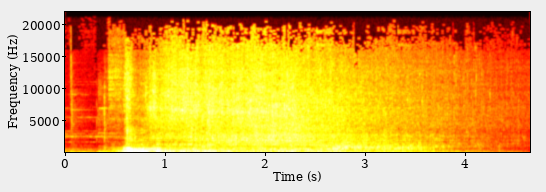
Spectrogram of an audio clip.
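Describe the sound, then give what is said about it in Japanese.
A toilet flushes in an internet café restroom: one sudden surge of rushing water that peaks quickly, then settles into a steady gurgling drain and fades gradually toward the end, with no voices. “それを便所に流した”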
